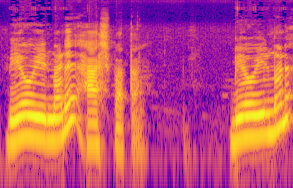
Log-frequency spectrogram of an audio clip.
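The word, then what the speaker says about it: びょういん: বিও ইন মানে হাসপাতাল, বিও ইন মানে হাসপাতাল, হাসপাতাল।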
